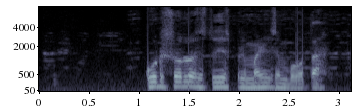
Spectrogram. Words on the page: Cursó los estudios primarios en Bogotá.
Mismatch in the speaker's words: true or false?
false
